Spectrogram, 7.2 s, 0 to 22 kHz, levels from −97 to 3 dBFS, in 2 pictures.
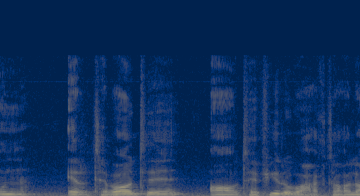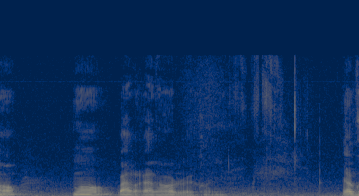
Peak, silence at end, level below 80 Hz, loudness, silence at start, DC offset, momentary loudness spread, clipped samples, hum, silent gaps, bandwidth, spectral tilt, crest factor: -24 dBFS; 0 s; -66 dBFS; -43 LUFS; 0 s; under 0.1%; 21 LU; under 0.1%; none; none; 16 kHz; -7 dB/octave; 20 dB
